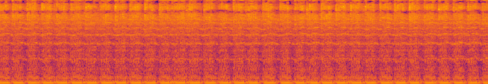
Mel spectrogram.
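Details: Car engine running: deep, even pulsing at steady speed with no misses or knocks. Timing is where it needs to be and the engine revs nicely.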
